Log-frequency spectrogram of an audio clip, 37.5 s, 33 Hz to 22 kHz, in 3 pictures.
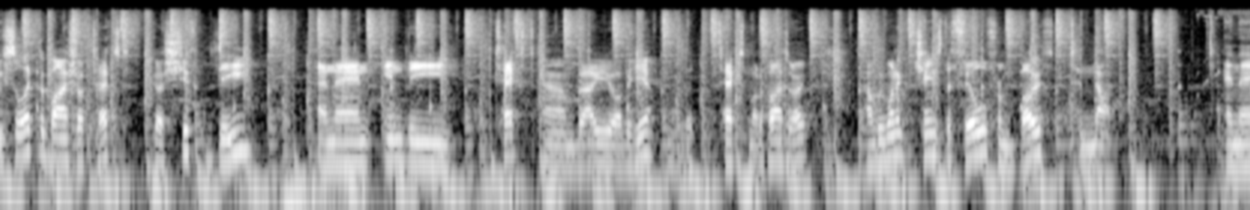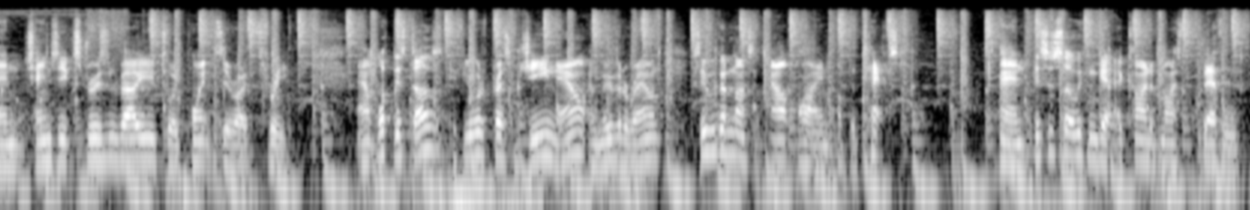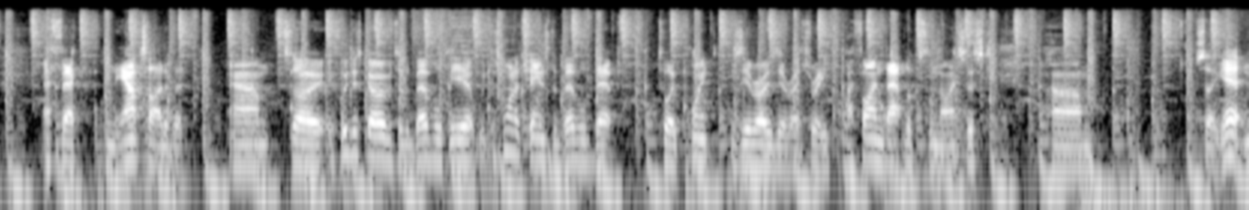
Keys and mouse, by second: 0.8 shift+d, 3.9-6.0 middle drag, 9.1-11.1 drag, 12.0-13.7 drag, 15.9-17.0 middle drag, 16.9 g, 17.6 middle click, 28.7-31.4 drag, 34.6 KP_0.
